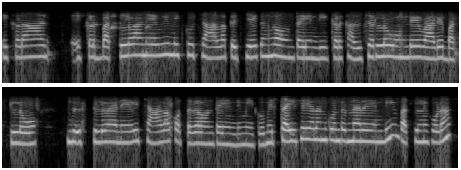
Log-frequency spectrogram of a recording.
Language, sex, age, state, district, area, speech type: Telugu, female, 30-45, Andhra Pradesh, West Godavari, rural, conversation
